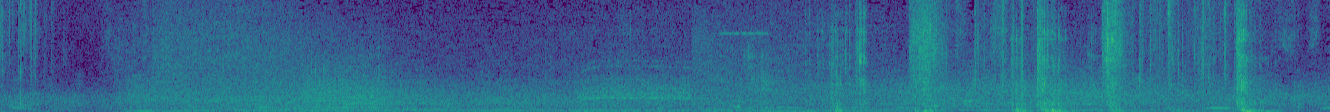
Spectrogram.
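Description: A pickup truck engine idles.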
